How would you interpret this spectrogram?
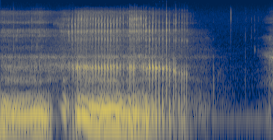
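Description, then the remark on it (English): A person imitates a loud, rasping snore, one long drawn-out rumbling breath in that rattles briefly before fading into quiet. “If I'm watching TV or doing work and I get a little sleepy, I just pop that shit right off, lay down, put up my legs, and that is an excellent snore. That's like a Foley movie sound snore.”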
